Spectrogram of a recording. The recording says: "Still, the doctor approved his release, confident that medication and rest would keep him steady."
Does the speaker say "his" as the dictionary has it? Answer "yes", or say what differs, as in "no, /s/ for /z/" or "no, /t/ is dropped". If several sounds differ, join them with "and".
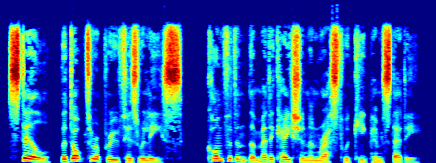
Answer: yes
